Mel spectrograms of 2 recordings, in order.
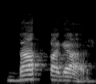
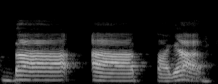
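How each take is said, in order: First: The words run together with drawn-out a's. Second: Each word is said separately with breaks. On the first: The speaker calls it right. "va runs together" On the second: The speaker calls it wrong. "you're not going to hear people separating out va a pagar"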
